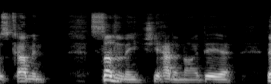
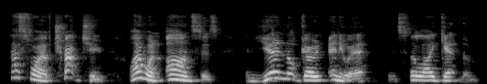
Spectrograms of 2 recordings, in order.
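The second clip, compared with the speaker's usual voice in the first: put-on higher, determined girl; Lucy, firm; 6 semitones higher, 4 dB louder than usual. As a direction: lay down the law. Lucy demands answers.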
